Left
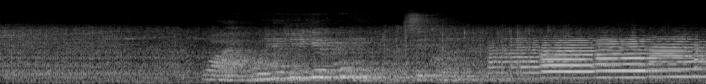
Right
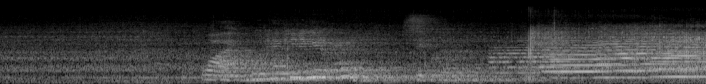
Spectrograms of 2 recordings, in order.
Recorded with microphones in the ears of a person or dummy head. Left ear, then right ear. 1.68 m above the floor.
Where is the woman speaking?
25° right (ahead or behind), 1.4 m; by 4.7 s 20° left (ahead or behind), 3 m.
